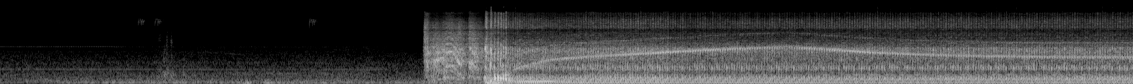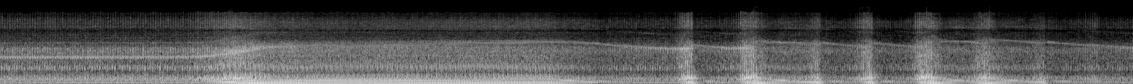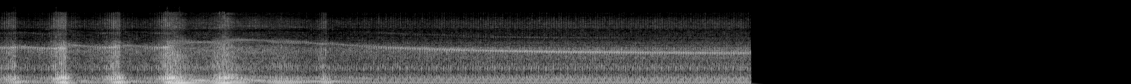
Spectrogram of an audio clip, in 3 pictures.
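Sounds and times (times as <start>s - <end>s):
diesel engine revving: 4.2s - 30.2s.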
